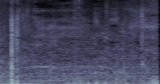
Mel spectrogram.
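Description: One sharp thump about a fifth of a second in, with a second, smaller knock near the end, over a murmur of voices.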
